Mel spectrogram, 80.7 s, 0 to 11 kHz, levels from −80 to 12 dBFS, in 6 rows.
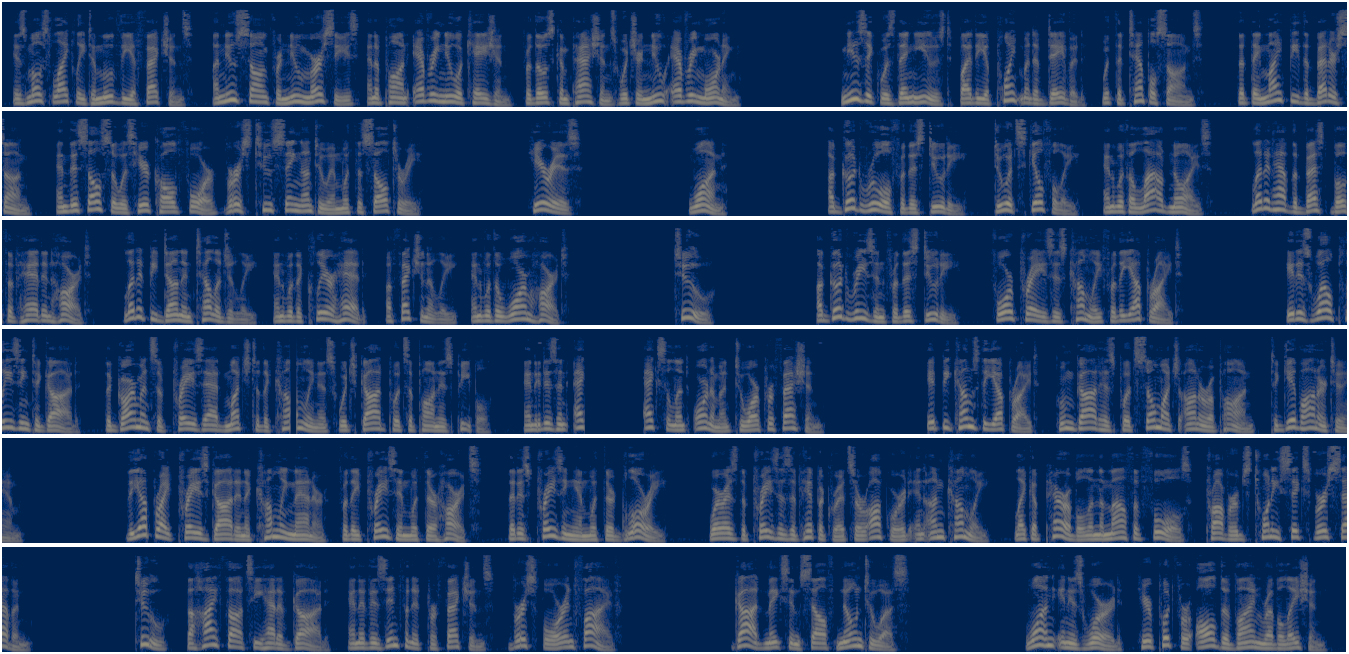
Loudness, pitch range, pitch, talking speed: -33 LUFS, 130-185 Hz, 150 Hz, 180 wpm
